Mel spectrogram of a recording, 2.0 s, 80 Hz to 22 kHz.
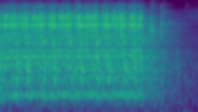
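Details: John Deere X300 series lawn tractor with good compression cranks rapidly and evenly at choke and half throttle but never catches; no-start from lost spark due to a failed ignition module (ECU).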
